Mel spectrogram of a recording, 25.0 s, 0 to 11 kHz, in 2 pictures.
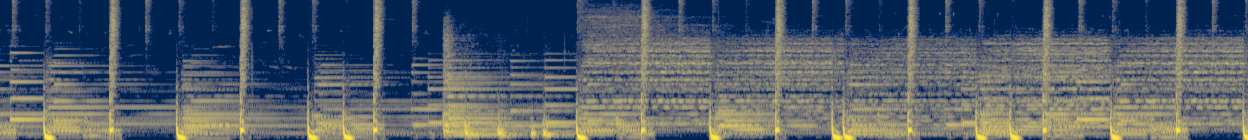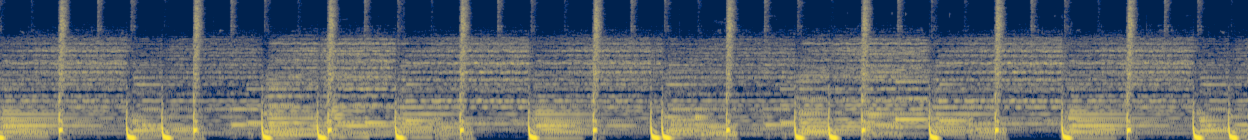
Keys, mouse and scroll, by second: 6.1 ctrl+-, 6.4 ctrl+=, 11.2 ctrl+-, 17.1 ctrl+-, 17.4 ctrl+=, 23.4 ctrl+-.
